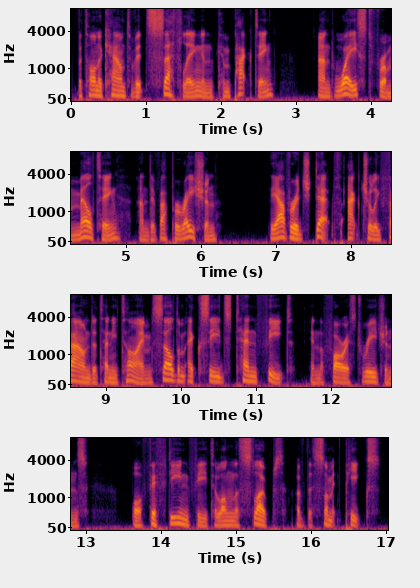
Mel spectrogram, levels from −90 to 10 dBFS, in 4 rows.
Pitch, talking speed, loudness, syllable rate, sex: 115 Hz, 140 wpm, -22 LUFS, 4.4 syllables/s, male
